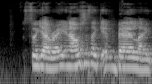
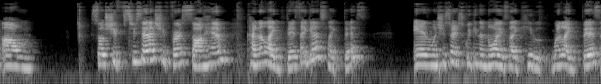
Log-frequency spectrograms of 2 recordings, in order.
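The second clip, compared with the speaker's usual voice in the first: ordinary delivery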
